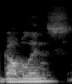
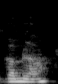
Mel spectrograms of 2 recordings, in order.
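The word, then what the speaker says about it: Gobelins: That's in Goblins, I guess you would say if you pronounce it, but in French, this is Gobelin, where it's one of the big animation schools in the world now.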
